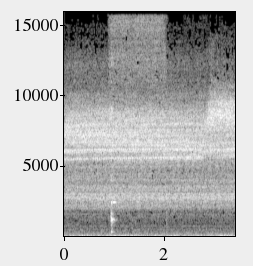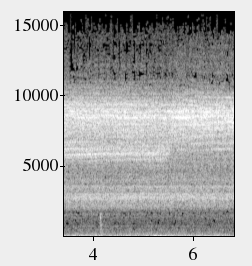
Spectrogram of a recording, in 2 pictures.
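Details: Cicada singing in a Japanese summer with rain: a steady, dense high-pitched hiss-like drone, one brief sharp click near the start, no other clear sounds.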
